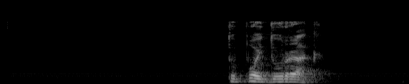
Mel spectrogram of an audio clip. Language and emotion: Russian, angry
